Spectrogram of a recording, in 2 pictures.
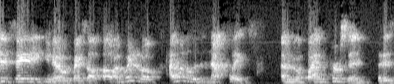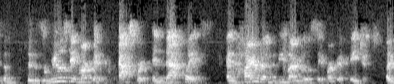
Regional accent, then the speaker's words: Midwest, United States; now in California, United States; And you know, we grew up in the Midwest, and in the Midwest, it's a certain price range.

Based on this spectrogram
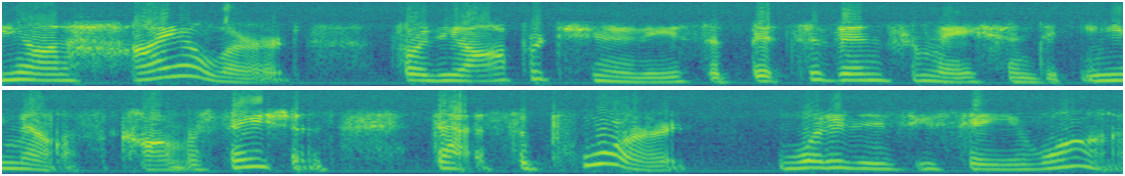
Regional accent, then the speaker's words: Canada; I'm from Canada, you can tell.

